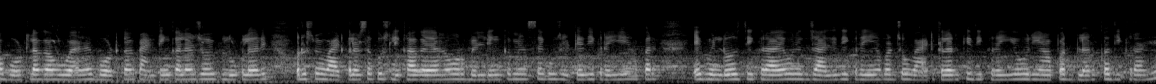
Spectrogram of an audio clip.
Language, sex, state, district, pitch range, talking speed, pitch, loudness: Hindi, female, Bihar, Lakhisarai, 220-240 Hz, 305 wpm, 230 Hz, -22 LUFS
